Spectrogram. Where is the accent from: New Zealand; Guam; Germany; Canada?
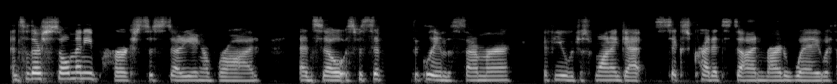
Guam; moved away; I'm originally from Guam.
